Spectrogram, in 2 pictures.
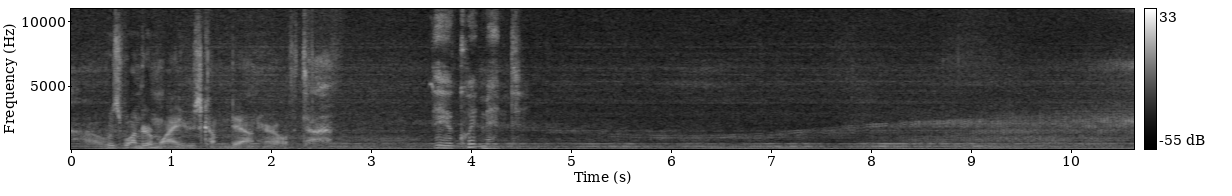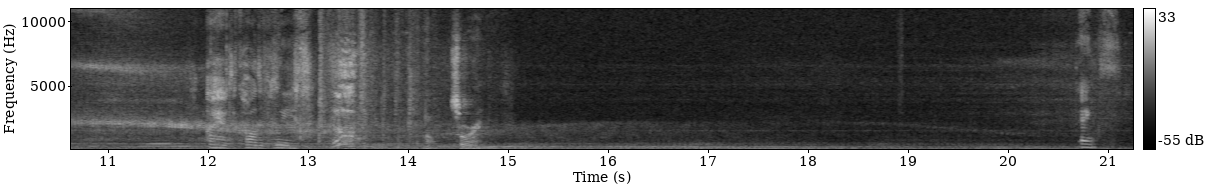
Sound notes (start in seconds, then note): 13.3 gasps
